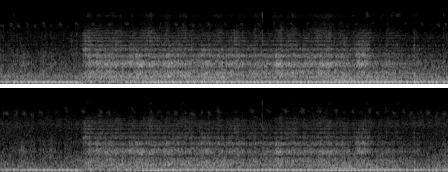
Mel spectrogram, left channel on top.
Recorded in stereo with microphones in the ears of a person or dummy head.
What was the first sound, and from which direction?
A vehicle, 20° left (ahead or behind).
